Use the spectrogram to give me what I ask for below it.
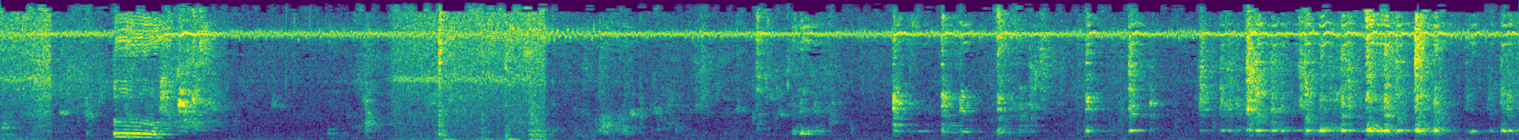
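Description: Running water from a tap while a bottle is washed out during the washing up: a continuous, fairly loud splashing and rushing that shifts in texture as the bottle is rinsed.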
